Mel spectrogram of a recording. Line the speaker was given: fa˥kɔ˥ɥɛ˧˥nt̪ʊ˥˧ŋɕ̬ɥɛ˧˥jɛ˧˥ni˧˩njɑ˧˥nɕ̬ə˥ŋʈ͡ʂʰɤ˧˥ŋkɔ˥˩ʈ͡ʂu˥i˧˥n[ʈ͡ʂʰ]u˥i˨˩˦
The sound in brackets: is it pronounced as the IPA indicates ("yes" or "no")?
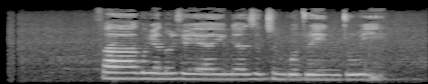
no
